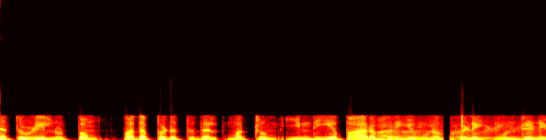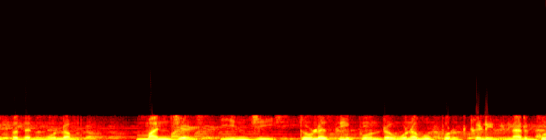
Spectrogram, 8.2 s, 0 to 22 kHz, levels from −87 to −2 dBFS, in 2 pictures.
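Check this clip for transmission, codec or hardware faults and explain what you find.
Two faults are present in this speech, carried over G.726 ADPCM at 32 kbit/s with nothing above 4 kHz.

From 2.83 s to the end, feedback echo between two devices: a second device replays the far microphone, which recaptures it. Each phrase returns roughly every 150 ms, peaking about 14 dB below the speech.

At 3.32 s, packet loss on an ADPCM call: a few packets vanish, leaving a hard-edged 60 ms hole. The desynchronised decoder then recovers slightly distorted until 3.47 s.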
